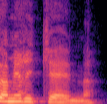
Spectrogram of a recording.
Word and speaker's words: américaine: If you are a woman, je suis américaine, américaine. Américaine. Flatten your tongue on the N and close it, N. Here, try this. Say egg, and then N.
